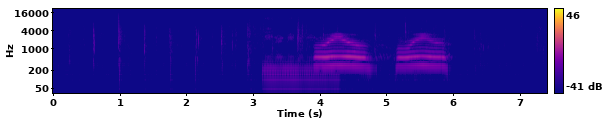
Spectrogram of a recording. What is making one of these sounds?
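Footsteps swish through thick grass and undergrowth.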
